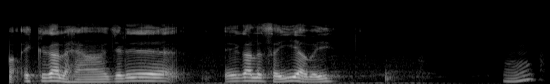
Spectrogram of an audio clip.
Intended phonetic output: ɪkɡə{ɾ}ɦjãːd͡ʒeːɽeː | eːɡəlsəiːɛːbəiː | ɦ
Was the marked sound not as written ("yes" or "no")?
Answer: yes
